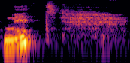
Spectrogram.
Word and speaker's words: knit: on dit net, c'est comme par exemple quand on dit le verbe savoir en anglais c'est know, qui s'écrit K-N, et on dit pourtant know et pas know. Voilà, donc knit.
